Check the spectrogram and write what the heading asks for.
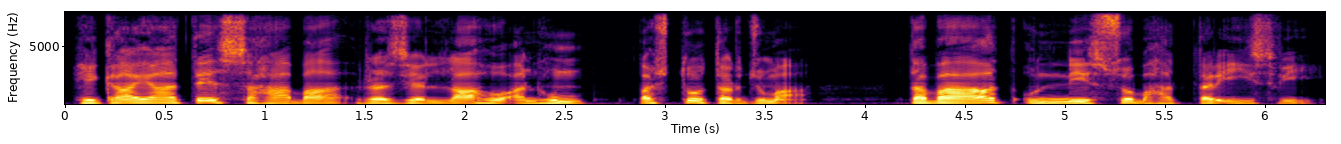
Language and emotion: Urdu, neutral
